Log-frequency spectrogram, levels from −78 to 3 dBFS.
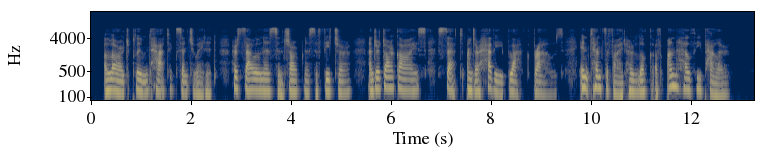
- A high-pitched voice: No, medium, 145 Hz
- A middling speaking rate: No, slow, 120 wpm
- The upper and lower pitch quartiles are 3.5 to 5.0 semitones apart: No, narrow, 2.4 semitones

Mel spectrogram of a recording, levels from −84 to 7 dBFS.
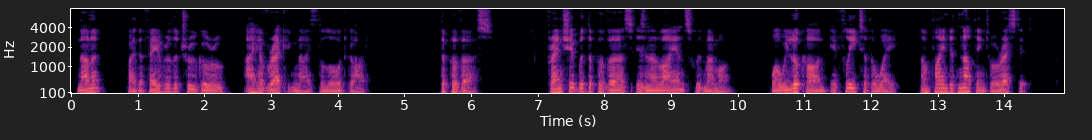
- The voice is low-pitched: Yes, very low, 95 Hz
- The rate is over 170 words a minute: No, average, 155 wpm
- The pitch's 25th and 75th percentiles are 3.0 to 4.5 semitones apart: No, average, 5.1 semitones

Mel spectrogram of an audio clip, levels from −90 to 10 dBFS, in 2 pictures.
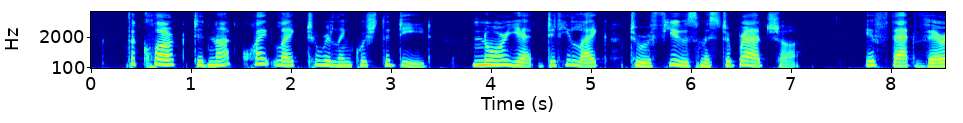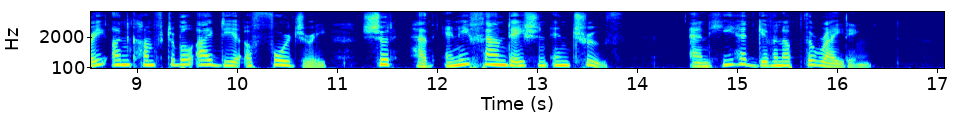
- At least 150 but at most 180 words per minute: No, slow, 135 wpm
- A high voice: Yes, high, 205 Hz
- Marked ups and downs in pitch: No, average, 4.1 semitones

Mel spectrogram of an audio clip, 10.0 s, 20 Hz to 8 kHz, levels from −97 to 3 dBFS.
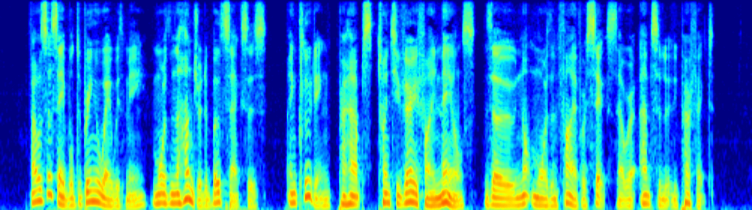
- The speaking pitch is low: Yes, low, 105 Hz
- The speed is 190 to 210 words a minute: Yes, average, 195 wpm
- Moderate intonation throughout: No, wide, 6.2 semitones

